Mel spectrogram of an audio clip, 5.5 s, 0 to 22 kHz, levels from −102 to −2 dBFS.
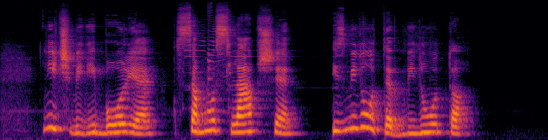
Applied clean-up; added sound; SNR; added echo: neural mask model DeepFilterNet 3.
